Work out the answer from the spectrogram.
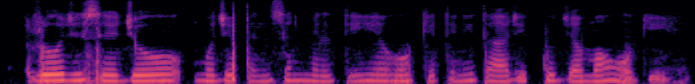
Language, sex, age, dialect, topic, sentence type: Hindi, female, 18-24, Marwari Dhudhari, banking, question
